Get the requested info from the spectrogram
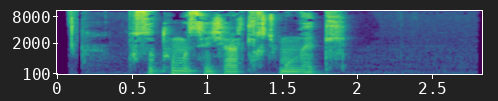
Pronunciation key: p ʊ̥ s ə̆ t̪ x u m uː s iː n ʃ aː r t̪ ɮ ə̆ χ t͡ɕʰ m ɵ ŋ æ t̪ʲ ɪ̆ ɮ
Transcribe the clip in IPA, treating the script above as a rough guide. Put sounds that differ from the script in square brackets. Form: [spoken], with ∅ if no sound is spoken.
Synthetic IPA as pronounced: p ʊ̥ s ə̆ t̪ x u m uː s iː [ŋ] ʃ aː r t̪ ɮ ə̆ χ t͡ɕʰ m ɵ ŋ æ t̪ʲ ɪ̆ ɮ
